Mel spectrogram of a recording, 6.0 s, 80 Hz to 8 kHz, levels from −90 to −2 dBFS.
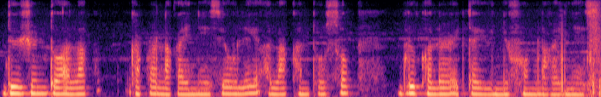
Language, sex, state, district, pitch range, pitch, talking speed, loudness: Nagamese, female, Nagaland, Kohima, 180-200 Hz, 185 Hz, 190 wpm, -19 LUFS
